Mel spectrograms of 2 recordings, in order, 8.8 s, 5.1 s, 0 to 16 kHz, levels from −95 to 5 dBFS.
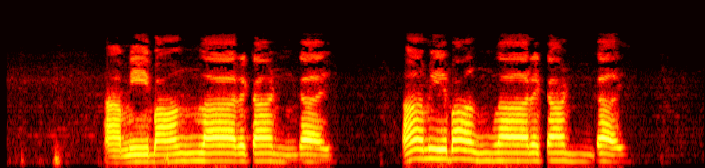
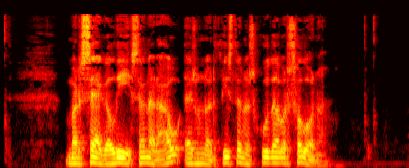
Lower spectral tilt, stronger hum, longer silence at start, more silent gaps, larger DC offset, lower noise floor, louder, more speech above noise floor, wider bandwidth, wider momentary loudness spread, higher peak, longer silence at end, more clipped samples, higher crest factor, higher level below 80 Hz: first, -7 dB/octave vs -4 dB/octave; neither; about the same, 0.7 s vs 0.8 s; neither; neither; first, -75 dBFS vs -59 dBFS; first, -15 LUFS vs -22 LUFS; first, 60 dB vs 37 dB; second, 6.8 kHz vs 11.5 kHz; about the same, 9 LU vs 11 LU; about the same, -2 dBFS vs -4 dBFS; about the same, 1.05 s vs 1.05 s; neither; second, 14 dB vs 20 dB; second, -64 dBFS vs -54 dBFS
